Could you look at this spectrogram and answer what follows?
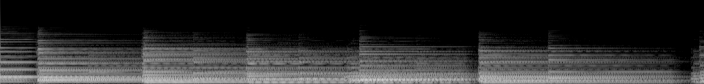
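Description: Keyboard with an electric piano sound playing slow, sustained chords, striking a new chord about once a second.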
